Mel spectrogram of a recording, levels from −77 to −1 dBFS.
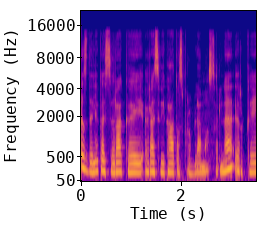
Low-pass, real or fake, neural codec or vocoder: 14.4 kHz; fake; codec, 44.1 kHz, 7.8 kbps, DAC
